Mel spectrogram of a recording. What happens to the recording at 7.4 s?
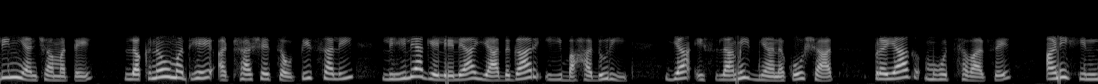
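At 7.36 to 7.38 s the speech drops out for 20 ms, just before "ज्ञानकोशात प्रयाग". This is packet loss filled with silence. One lost packet, which fits a 20 ms packet size, was replaced by a hard gap. Its edges are abrupt.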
